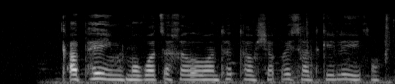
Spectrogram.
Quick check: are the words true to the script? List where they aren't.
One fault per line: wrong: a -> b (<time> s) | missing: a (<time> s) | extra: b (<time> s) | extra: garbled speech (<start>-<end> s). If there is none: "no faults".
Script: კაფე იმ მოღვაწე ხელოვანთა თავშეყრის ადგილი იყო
no faults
